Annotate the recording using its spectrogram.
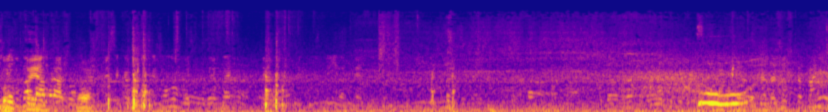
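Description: Young men talk and laugh nearby, outdoors.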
